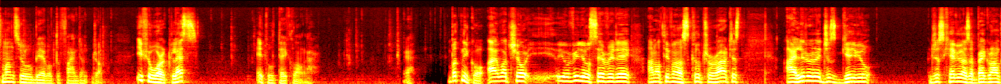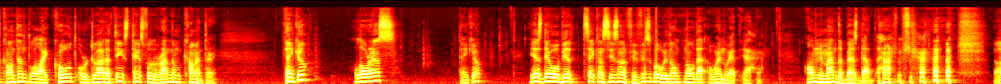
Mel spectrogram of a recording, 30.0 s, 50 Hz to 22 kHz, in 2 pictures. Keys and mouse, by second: 0.1-2.3 ctrl+drag, 6.2-16.7 alt+shift+right drag, 16.7-24.9 alt+drag, 24.9-29.6 ctrl+alt+right drag, 28.7 alt+q.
